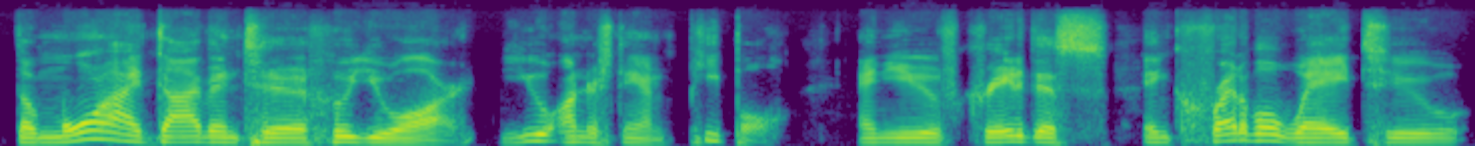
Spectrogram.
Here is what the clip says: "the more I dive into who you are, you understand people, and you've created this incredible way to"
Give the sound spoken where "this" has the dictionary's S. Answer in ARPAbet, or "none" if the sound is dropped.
S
